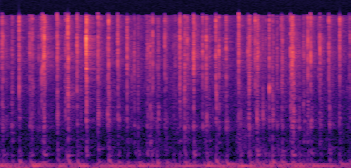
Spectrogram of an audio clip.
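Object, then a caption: Plastic computer keyboard. Both hands type continuously on a full-size white-and-silver plastic Logitech wireless keyboard lying flat on a marble surface, fingertips with short nails pressing and tapping the keys. The result is a steady stream of quick, dry key clicks with short decay over a low, dull rumble.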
